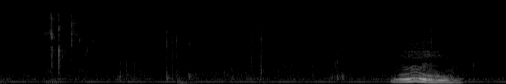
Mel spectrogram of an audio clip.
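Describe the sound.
Crisp apple being bitten and chewed: a sharp crunch early on, then faint chewing noises and a short voiced murmur toward the end.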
